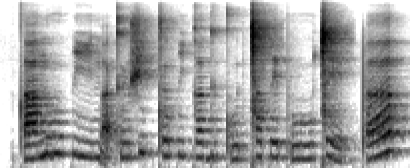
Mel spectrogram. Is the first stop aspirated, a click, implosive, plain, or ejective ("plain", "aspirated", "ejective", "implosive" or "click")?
ejective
